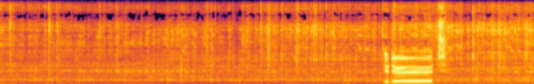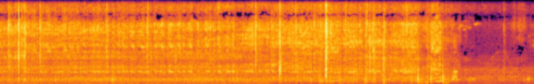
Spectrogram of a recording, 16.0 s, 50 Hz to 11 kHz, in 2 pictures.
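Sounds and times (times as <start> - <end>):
grit crunching under wheels: 0.0 - 16.0
plastic wheels rolling on concrete: 0.0 - 16.0.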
